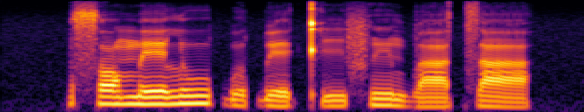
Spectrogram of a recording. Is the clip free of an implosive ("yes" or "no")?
no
